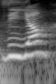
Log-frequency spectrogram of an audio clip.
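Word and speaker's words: Ji-yong: Nam nghệ sĩ Nam Ji-young sở dĩ có nghệ danh là G-Dragon là bắt nguồn từ tên thật Ji-young, G phát âm giống chữ G và Young nghĩa là dragon, rồng trong tiếng Hàn.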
